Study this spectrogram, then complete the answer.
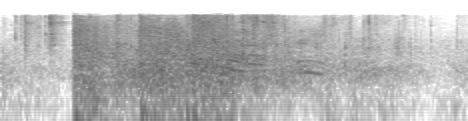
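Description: A gunshot in L.A. Noire, a sudden loud blast followed by a sustained noisy burst that slowly fades, heard alone.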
